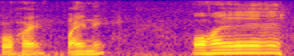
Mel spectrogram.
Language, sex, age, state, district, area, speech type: Assamese, male, 30-45, Assam, Goalpara, urban, spontaneous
